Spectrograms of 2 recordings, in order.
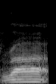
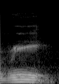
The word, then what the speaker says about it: Ra: Raw, pronounced Rah or Ray, was the god of heaven, the son, and the origin of life in Egyptian mythology.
